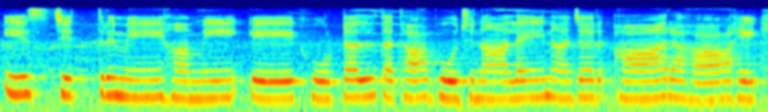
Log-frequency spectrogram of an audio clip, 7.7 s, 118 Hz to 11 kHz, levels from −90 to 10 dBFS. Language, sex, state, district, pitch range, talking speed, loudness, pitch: Hindi, female, Madhya Pradesh, Dhar, 210-220 Hz, 95 wpm, -15 LUFS, 215 Hz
